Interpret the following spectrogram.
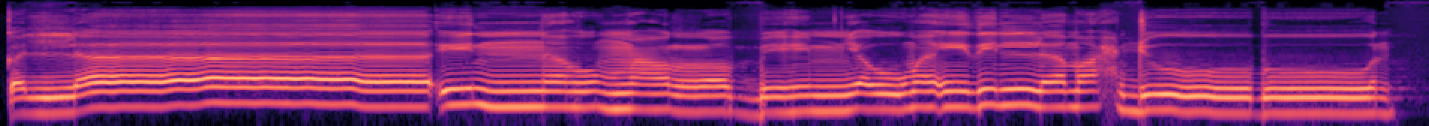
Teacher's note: عین کی ادائیگی بھی کلیئر نہیں کی اور پھر را بھی تھوڑا باریکی کی طرف گیا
